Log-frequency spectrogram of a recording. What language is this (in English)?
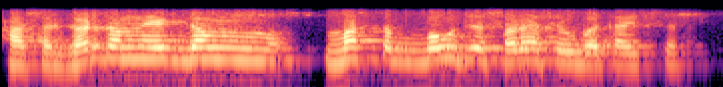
Gujarati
